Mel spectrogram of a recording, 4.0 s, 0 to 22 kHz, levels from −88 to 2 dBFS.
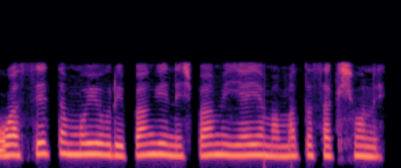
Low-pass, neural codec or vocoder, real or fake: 5.4 kHz; none; real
